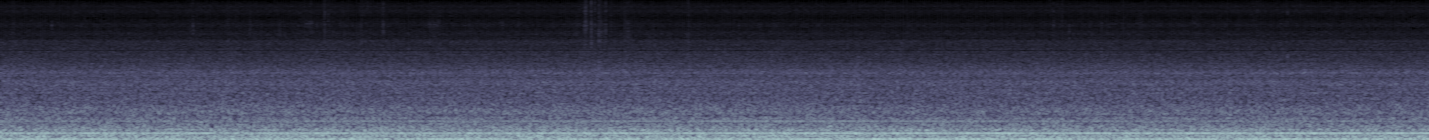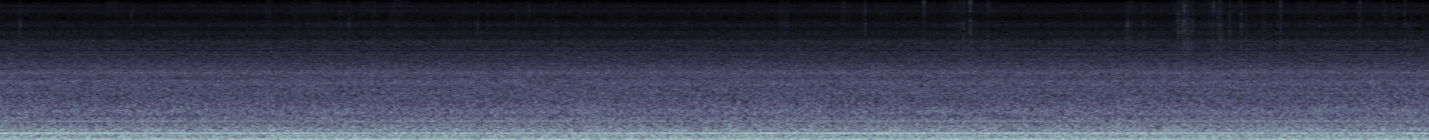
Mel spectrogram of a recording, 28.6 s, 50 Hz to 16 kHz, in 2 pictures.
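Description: Steady cabin noise of a Boeing 737-800 in flight, heard from a window seat over the wing: its CFM56-7B turbofans and the airflow make an even drone with a steady low hum.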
